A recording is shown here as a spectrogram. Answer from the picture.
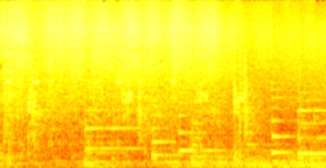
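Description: Greens sizzling in a large wok while a ladle stirs and scrapes through them, with background music playing a melody.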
